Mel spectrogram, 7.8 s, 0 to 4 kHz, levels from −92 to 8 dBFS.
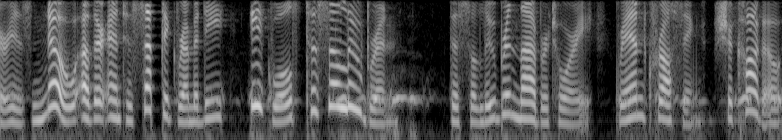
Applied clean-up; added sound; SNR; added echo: neural mask model RNNoise.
